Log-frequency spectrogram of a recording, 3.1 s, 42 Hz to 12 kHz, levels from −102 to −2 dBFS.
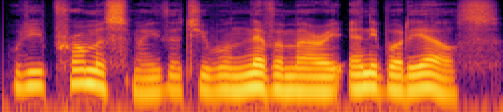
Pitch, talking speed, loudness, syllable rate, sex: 135 Hz, 210 wpm, -16 LUFS, 6.4 syllables/s, male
